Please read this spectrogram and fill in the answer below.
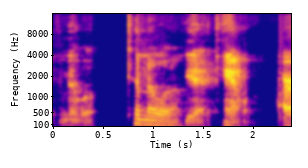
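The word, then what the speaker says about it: Kamala: put it right here it's Pamela with a K camela Pamela Pamela camela camela camela camela camela that's saying wasn't it no I saying Camila Camila yeah camel all right Cel thank you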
